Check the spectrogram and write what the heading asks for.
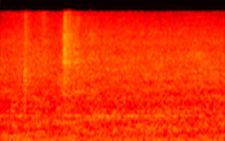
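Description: Wall-mounted air conditioner running: a steady low hum with a faint higher whine.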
